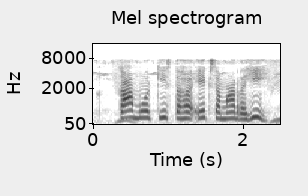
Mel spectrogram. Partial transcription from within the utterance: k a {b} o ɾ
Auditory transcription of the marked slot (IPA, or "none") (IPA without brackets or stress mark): m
